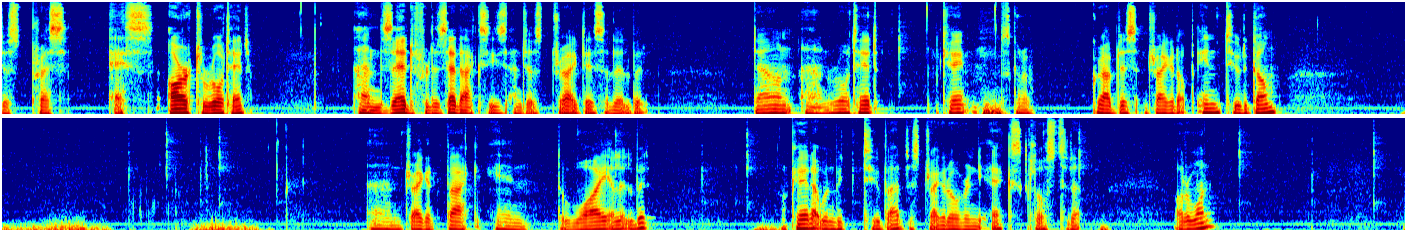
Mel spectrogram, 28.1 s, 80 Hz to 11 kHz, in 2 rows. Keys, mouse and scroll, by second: 2.4-5.0 middle drag, 6.8 r, 14.2-16.2 drag, 17.5 scroll down 1, 17.7 middle click, 18.6 middle click, 18.8 middle click, 19.2 middle click, 20.8 middle click, 21.4-23.1 middle drag, 25.3 middle click.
